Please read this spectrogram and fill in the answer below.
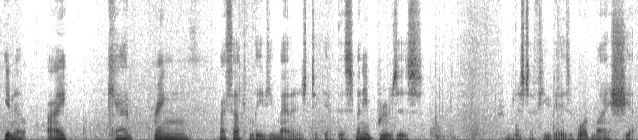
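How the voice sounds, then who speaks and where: A man's voice: sits low, animated, vocal fry, darkish tone, heavily acted. A man playing a stern, menacing pirate captain who grudgingly cares, in a commanding audio roleplay with noisy ambience behind him. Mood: suspicious, concerned. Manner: slow, commanding, with sighs and feigned indifference. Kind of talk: audio roleplay acting, addressing a captive listener.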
